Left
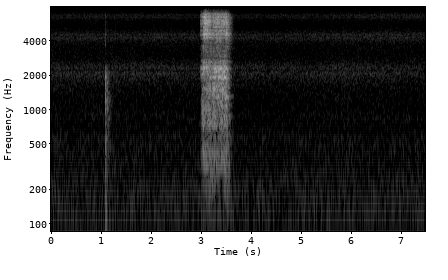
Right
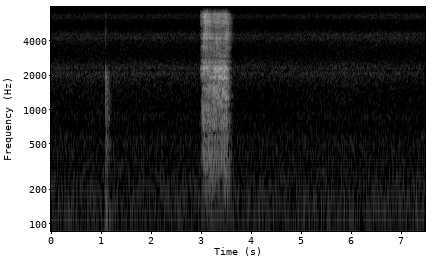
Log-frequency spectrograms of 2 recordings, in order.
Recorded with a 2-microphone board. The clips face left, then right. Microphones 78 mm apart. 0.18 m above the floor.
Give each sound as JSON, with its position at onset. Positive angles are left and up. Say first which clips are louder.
{"t": 1.1, "sound": "a clap", "louder": "left 4 dB", "side_deg": 50, "distance_m": 1.9}
{"t": 3.0, "sound": "tearing paper", "louder": "even", "side_deg": 5, "distance_m": 0.6}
